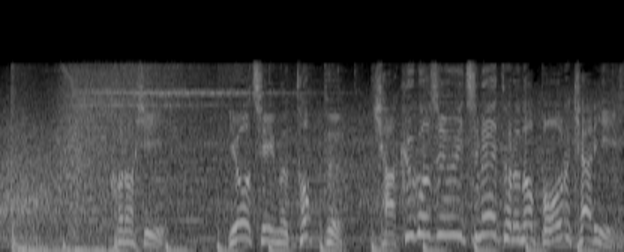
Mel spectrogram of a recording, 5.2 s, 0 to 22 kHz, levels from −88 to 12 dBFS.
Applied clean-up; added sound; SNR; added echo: none; Keyboard (musical); 19 dB; none.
